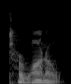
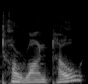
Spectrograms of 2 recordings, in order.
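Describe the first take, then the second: First: The second T sound is dropped entirely. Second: The second T sound is clearly pronounced. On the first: The speaker calls it right. "we do not pronounce the second T" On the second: The speaker calls it wrong. "Not Toronto"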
